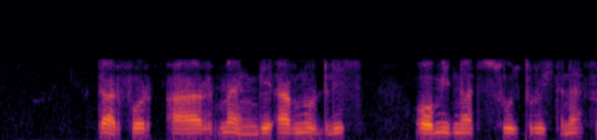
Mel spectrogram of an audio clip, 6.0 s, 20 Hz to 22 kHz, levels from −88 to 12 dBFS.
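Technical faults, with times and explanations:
Throughout, GSM full-rate codec: the speech was squeezed through the original GSM coder, which models the vocal tract and drives it with sparse, evenly spaced excitation pulses, a coarse scheme consistent with a 13 kbps stream. That thin excitation gives the voice a plainly audible buzzy, gravelly roughness, and the narrow line band of about 300 Hz to 3.6 kHz removes low body and upper brightness, leaving a boxy, telephone-like tone.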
